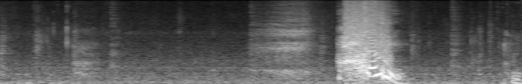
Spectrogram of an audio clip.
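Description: A quick breath in, then one loud, sharp sneeze, with room noise before and after.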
